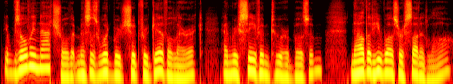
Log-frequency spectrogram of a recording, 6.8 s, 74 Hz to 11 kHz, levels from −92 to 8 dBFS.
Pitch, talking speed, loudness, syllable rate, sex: 135 Hz, 210 wpm, -18 LUFS, 5.8 syllables/s, male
